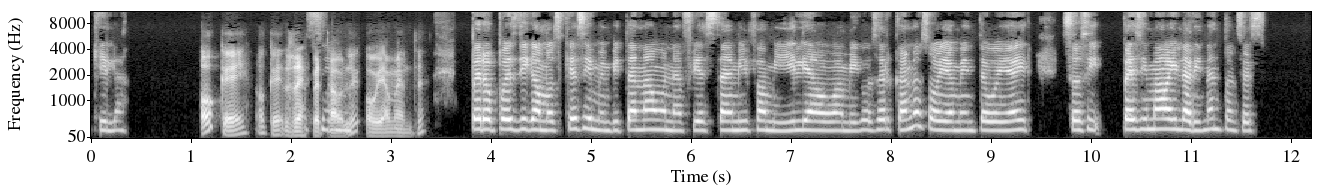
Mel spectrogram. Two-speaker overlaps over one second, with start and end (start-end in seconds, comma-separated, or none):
none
